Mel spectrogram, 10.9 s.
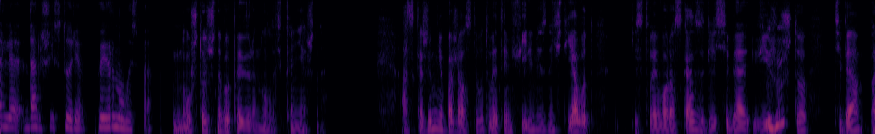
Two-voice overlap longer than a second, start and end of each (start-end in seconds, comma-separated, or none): none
